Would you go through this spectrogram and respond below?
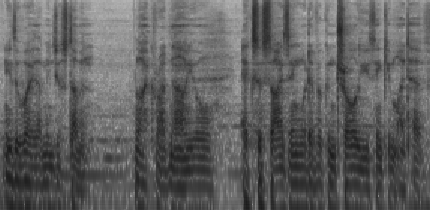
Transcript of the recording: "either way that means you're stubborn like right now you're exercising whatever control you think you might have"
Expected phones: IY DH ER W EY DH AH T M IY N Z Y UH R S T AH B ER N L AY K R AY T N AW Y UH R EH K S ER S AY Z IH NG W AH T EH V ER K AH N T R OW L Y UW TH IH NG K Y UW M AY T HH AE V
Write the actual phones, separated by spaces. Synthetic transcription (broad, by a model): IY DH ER W EY DH AH T M IY N Z Y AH R S T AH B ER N L AY K R AY T N AW Y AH R EH K S ER S AY Z IH NG W AH T EH V ER K N T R OW L Y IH TH IH NG K Y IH M AY T HH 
